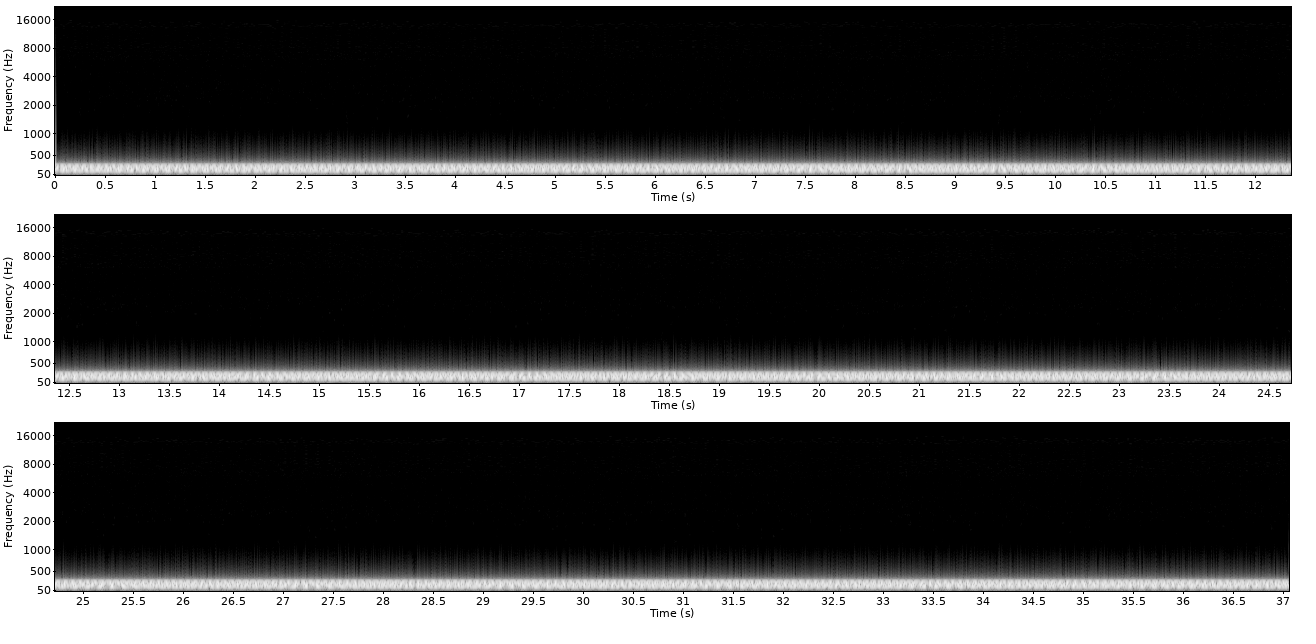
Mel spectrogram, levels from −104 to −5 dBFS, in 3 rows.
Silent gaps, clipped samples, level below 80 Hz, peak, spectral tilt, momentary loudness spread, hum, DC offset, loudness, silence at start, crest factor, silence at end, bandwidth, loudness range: none; under 0.1%; -56 dBFS; -6 dBFS; -17 dB/octave; 0 LU; none; under 0.1%; -18 LUFS; 0 s; 12 dB; 0 s; 0.4 kHz; 0 LU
